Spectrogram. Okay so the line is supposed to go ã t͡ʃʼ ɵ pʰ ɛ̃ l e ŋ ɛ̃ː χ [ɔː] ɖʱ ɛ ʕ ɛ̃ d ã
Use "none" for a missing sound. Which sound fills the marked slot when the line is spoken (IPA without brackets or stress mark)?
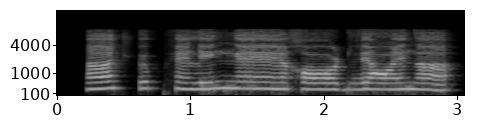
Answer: ɔː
